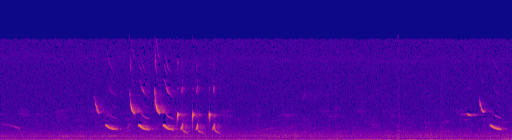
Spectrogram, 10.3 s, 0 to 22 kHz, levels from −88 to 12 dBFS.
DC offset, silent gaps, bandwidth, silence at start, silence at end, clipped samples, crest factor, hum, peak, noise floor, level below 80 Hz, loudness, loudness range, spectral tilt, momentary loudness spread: 0.3%; none; 16 kHz; 0 s; 0 s; under 0.1%; 20 dB; none; -14 dBFS; -52 dBFS; -54 dBFS; -28 LUFS; 22 LU; -1 dB/octave; 27 LU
